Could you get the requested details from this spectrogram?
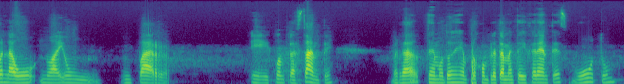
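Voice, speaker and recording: A woman teacher, explaining slides in a measured lecture, checking in with her students as she goes. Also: sits low, creaky, dull audio.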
